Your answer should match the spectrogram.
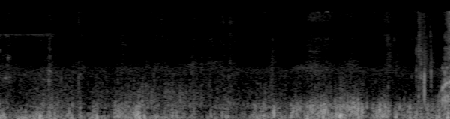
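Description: Wind buffeting the microphone: a low, uneven rushing noise.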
